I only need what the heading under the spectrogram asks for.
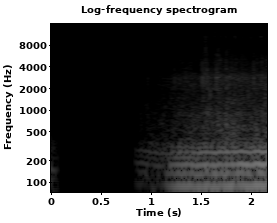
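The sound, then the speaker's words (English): After a moment of silence, Charles's pickup truck, packed with tools, food, camping gear, hiking equipment and books, rumbles to life on an early June morning before sunrise and grows steadily louder into a deep, droning hum as it sets out on a five-hour drive to a campsite, with no voices. “June morning, before the sun had crested over the horizon, Charles packed his truck with tools, food, camping gear, hiking equipment, and books, and set out on the five-hour drive to the campsite he planned to call home for the next 2 weeks or so.”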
